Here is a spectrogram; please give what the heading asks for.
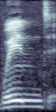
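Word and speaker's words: Wynd: First up is Diesel Ignition, and Wind This Is Not.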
